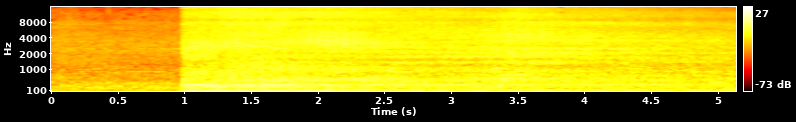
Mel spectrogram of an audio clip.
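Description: A bus engine rumbles loudly nearby.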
